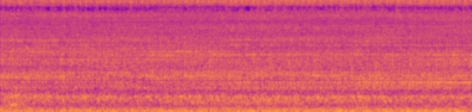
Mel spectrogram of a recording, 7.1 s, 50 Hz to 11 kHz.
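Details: 2005 BMW X5 idling with A/C on, a rough, gravelly drone under the engine note while A/C blows cold; worn compressor pulley bearing growling, compressor to be removed for bearing replacement.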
